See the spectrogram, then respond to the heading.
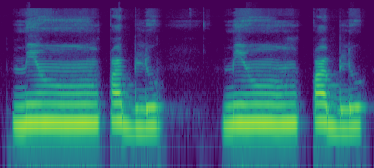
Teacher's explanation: Ba is sakin from the qalqala letters. So here will be echo or bouncing in the letter ba, but it will be weak qalqala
